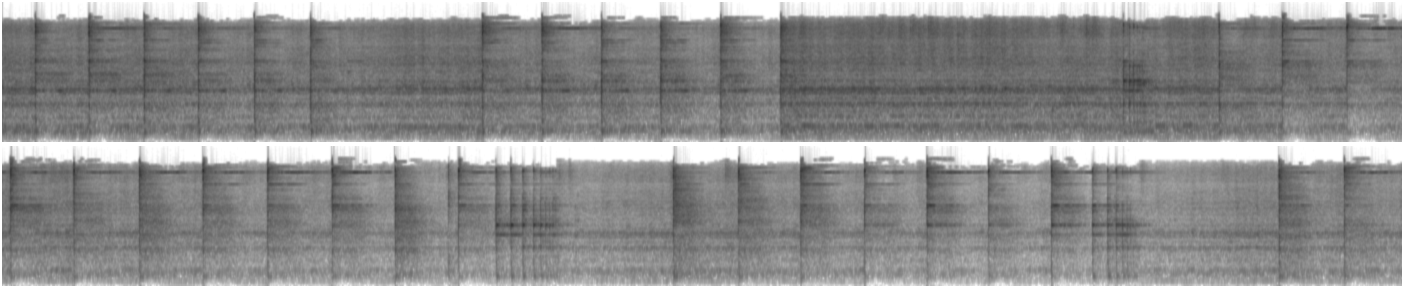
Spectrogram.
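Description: Hand forging: a hand hammer strikes red-hot mild steel bar stock on an anvil again and again, each blow ringing. The blows come at an even rate of about one and a half a second, with a short lull a third of the way through.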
